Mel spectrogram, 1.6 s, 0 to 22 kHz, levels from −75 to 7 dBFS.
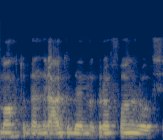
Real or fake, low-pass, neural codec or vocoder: real; 7.2 kHz; none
